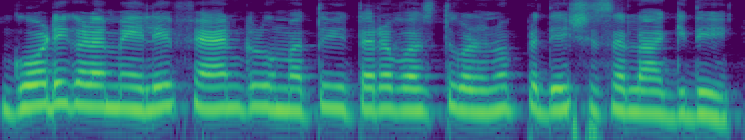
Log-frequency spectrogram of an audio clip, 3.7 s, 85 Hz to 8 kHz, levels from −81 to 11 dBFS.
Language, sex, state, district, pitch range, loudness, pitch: Kannada, female, Karnataka, Bidar, 225-245 Hz, -14 LUFS, 235 Hz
